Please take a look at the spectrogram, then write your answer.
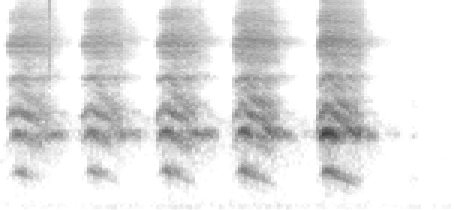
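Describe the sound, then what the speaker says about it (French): A crow gives five harsh caws in an even, deliberate series, each about half a second long with short gaps, fairly close and clear against silence. "la corneille est en feu ici"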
